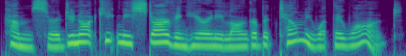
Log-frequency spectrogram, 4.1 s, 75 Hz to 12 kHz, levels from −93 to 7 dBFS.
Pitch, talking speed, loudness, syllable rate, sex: 215 Hz, 235 wpm, -19 LUFS, 5.0 syllables/s, female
